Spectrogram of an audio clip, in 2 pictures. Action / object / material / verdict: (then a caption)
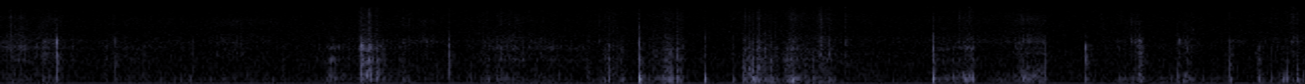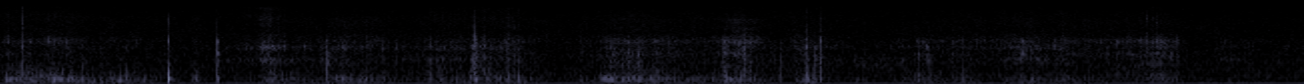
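scrape / plastic handheld recorder with metal-mesh microphone grilles / plastic, metal mesh / none. Long painted nails on both hands scratch the two X/Y mic capsules of a small, hollow black plastic Tascam handheld recorder, with metal-mesh grilles and red rings. The result is a quiet, close-up stream of dry scratching and crackly rasps, broken by sharp, bright clicks and brief louder bursts that stop almost at once.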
